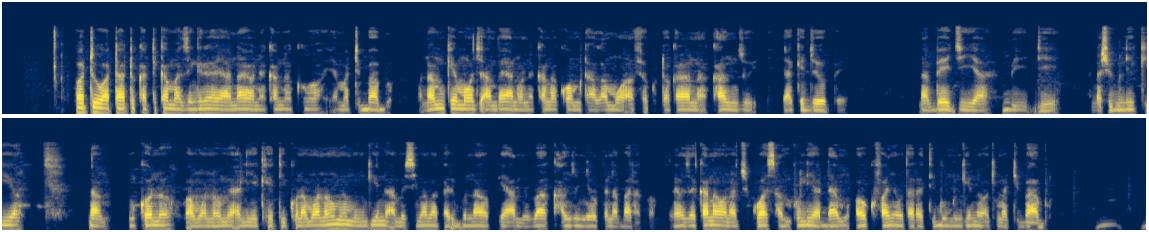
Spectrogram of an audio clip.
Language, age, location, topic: Swahili, 36-49, Kisumu, health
